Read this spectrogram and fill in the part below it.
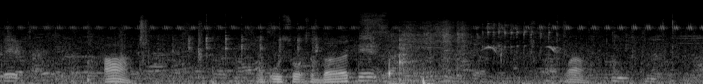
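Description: Caged birds chirp and squawk close by.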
